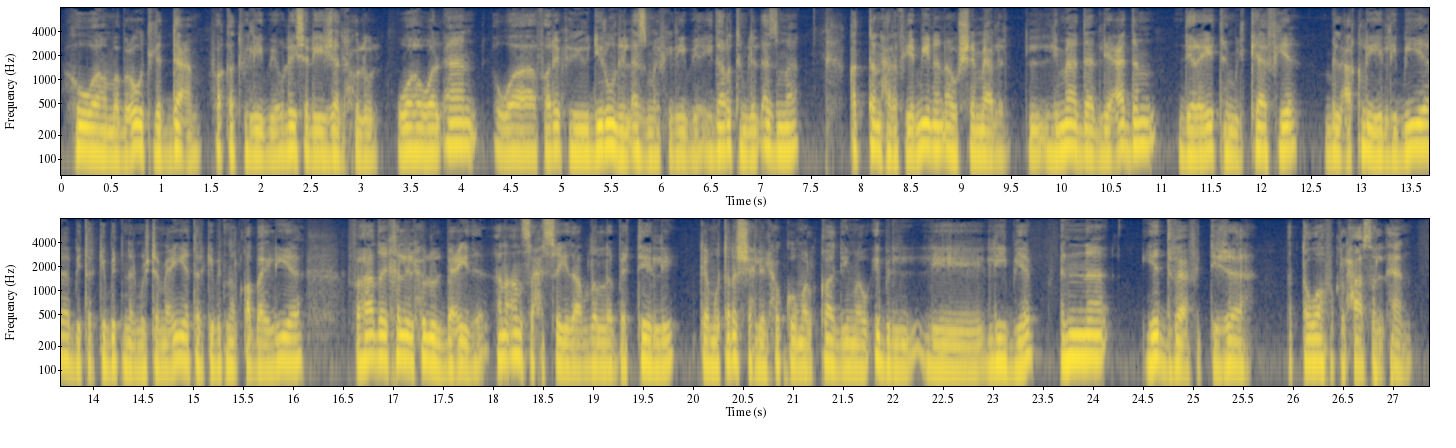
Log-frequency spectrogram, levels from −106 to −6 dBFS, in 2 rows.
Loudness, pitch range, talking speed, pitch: -17 LUFS, 115-130 Hz, 120 wpm, 120 Hz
